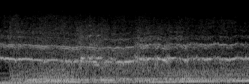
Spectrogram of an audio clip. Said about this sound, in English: He speeds out of the lot in the muscle car, wearing a determined look.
